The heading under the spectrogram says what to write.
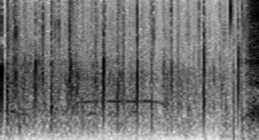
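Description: An audience applauds steadily, a dense patter of many hands clapping with a few sharper individual claps standing out, swelling into a brighter, louder wash at the very end.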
